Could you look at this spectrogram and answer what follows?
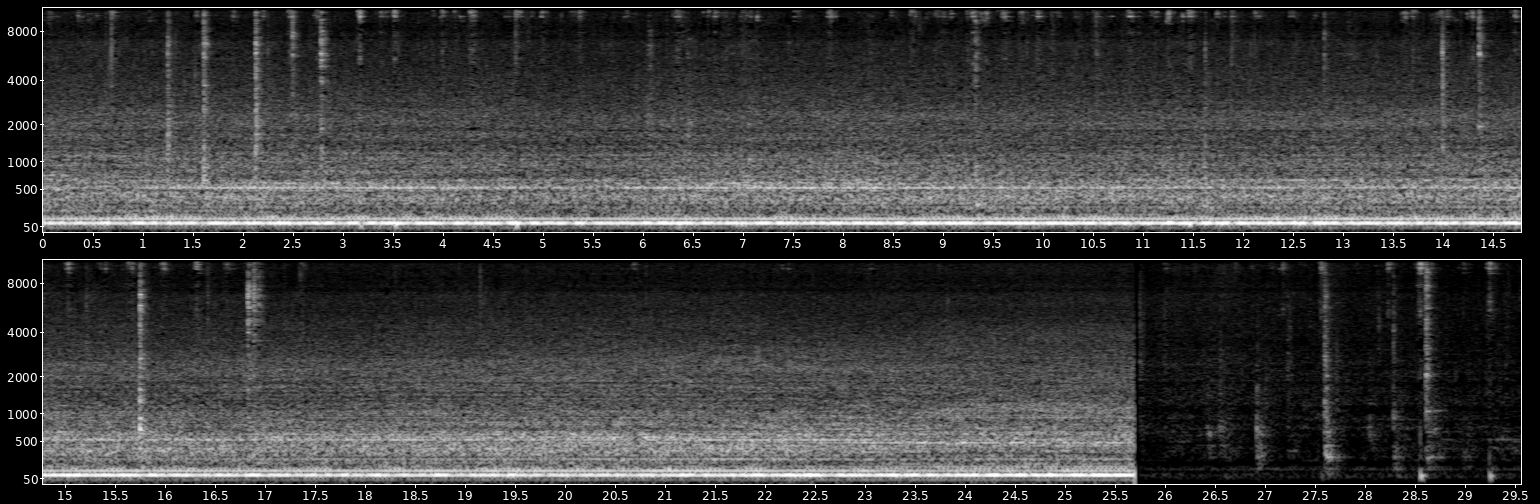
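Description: A metal spatula scraping and clicking against a kadhai while chopped onions are stirred, over a loud steady low hum. The hum cuts off suddenly near the end, leaving only the spatula's clicks.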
